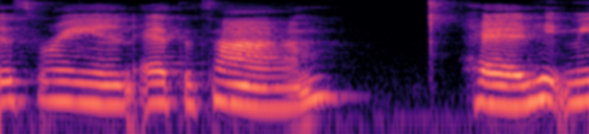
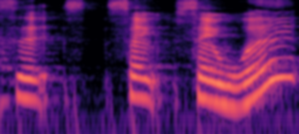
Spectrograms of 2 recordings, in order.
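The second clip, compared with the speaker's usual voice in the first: stammering, tripping over words in stunned shock; 4 dB quieter than usual. Retelling own reaction to shocking news on the phone: retelling stammered disbelief. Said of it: "had to literally chase behind the word because I couldn't get it out".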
